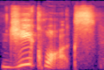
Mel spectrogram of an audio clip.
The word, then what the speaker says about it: GQuuuuuuX: We've got a pronunciation, folks. Gqu Quarks.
